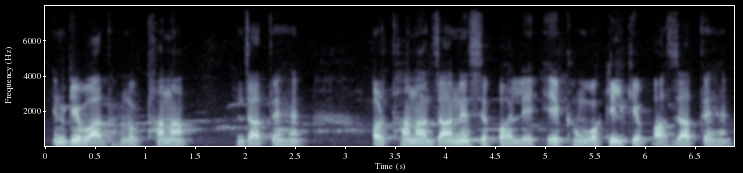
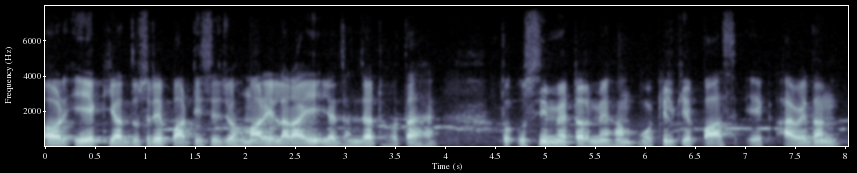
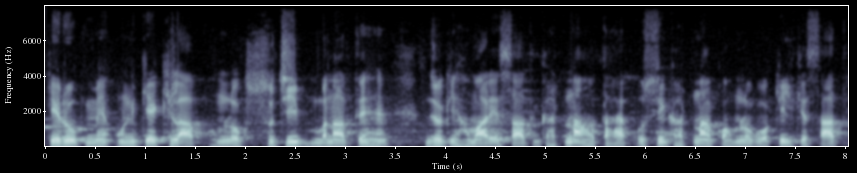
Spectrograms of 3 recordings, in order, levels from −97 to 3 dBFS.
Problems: constant background noise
